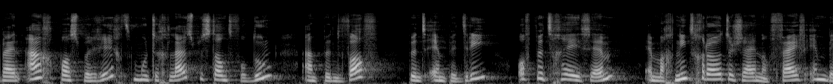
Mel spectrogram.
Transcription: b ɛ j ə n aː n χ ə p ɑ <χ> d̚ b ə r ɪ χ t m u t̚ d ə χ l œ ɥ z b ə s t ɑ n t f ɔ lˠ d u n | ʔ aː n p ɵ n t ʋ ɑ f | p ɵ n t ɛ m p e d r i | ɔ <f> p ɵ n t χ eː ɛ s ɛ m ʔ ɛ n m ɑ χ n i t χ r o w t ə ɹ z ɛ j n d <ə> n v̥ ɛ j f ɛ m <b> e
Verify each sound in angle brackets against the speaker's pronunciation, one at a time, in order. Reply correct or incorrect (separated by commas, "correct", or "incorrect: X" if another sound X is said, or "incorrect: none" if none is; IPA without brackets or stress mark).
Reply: incorrect: s, correct, incorrect: ɑ, correct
